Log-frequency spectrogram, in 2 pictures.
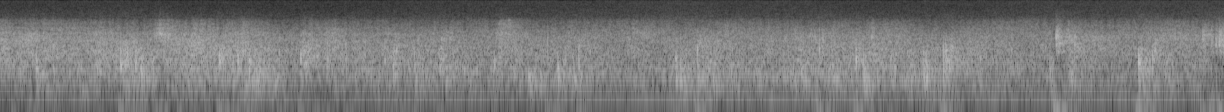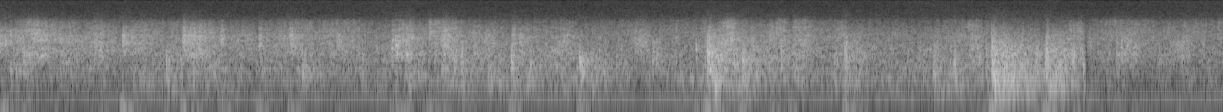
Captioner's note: footsteps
